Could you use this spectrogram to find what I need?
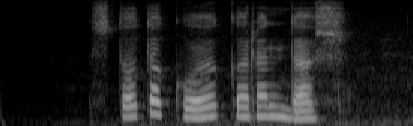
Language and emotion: Russian, neutral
